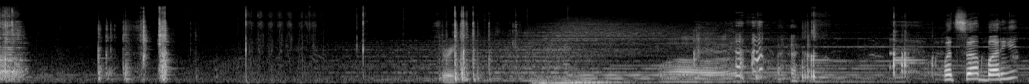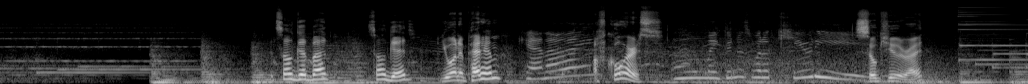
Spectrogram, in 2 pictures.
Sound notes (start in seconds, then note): 6.8 laughs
